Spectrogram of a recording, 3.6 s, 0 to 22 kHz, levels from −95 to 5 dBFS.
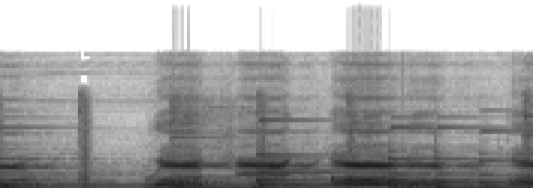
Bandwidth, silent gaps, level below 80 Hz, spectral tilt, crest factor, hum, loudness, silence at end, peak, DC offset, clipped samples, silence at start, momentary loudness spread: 16.5 kHz; none; -26 dBFS; -3 dB/octave; 14 dB; none; -11 LUFS; 0 s; 0 dBFS; 6%; under 0.1%; 0 s; 15 LU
